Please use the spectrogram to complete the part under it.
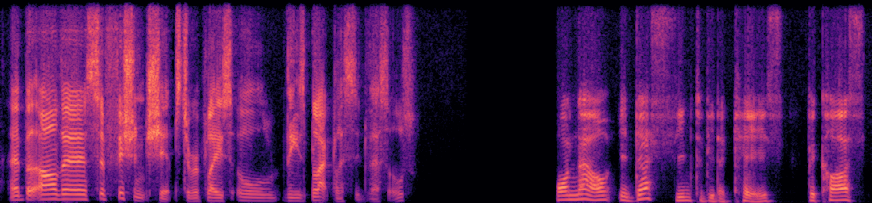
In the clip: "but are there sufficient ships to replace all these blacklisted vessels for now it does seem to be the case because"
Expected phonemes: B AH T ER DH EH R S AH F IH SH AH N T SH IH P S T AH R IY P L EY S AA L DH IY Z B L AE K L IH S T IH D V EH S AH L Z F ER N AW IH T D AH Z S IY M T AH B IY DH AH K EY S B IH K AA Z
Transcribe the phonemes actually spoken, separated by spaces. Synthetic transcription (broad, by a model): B AH T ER DH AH S AH F IH SH AH N T SH IH P S T AH R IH P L EY S AA L DH IY Z B L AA K L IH S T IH D V EH S AH L Z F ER N AW IH T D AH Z S IY M T AH B IY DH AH K EY S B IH K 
